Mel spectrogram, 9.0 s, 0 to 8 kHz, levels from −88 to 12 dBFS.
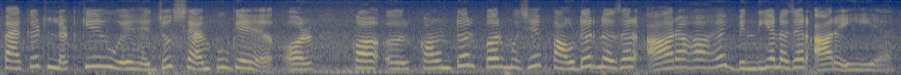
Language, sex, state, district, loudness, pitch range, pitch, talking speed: Hindi, female, Haryana, Jhajjar, -18 LUFS, 265-335 Hz, 305 Hz, 145 wpm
